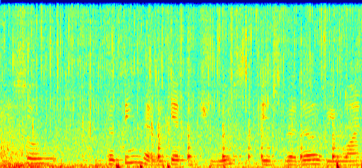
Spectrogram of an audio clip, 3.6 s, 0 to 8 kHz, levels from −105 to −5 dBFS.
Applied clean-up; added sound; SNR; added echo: none; Rain + Explosion; -3 dB; none.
